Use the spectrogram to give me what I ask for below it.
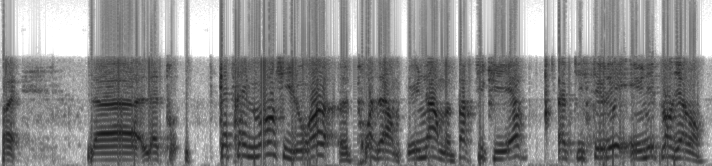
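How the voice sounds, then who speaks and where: A man's voice: high-pitched, animated, moderate pace. A man in casual gaming chat, explaining rules in a rambling, self-correcting way, his voice half robotic and lagging through a bad microphone. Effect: half-robotic, glitchy lagging voice from a bad mic. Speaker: co-player explaining game rules. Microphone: cheap headset or desk mic. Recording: tinny, lo-fi cheap microphone.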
